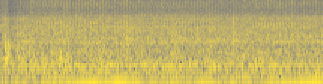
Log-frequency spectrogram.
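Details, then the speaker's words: VW Golf GTI after fuel filter replacement, still running lumpy at idle; loud steady hiss of air escaping over the uneven beat, suspected from a vacuum line; vacuum leak, a snapped vacuum pipe found. "Listen, you can see how lumpy it's running. I can hear air escaping. The engine was definitely still running lumpy, and I was almost certain that I could hear air escaping from one of these vacuum lines."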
